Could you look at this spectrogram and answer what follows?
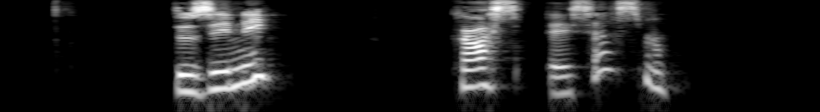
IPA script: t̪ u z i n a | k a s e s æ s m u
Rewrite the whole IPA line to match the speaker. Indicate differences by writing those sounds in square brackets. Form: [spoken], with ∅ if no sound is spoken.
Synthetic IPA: t̪ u z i n [i] | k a s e s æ s m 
